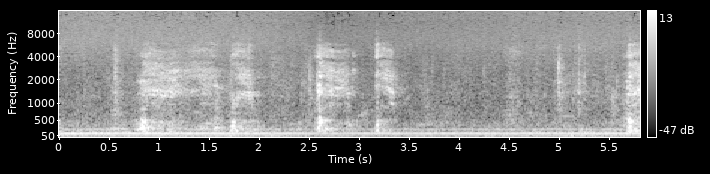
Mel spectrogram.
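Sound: cough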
